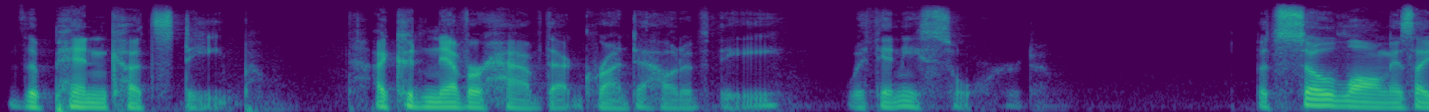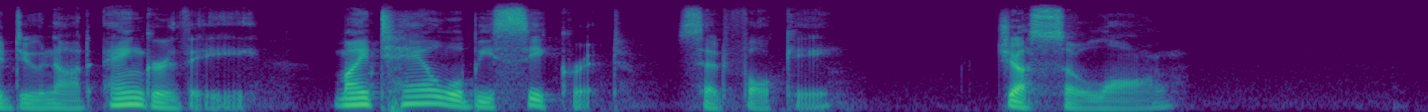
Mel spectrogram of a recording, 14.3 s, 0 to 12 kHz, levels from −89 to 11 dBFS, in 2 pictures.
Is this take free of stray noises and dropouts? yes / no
yes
